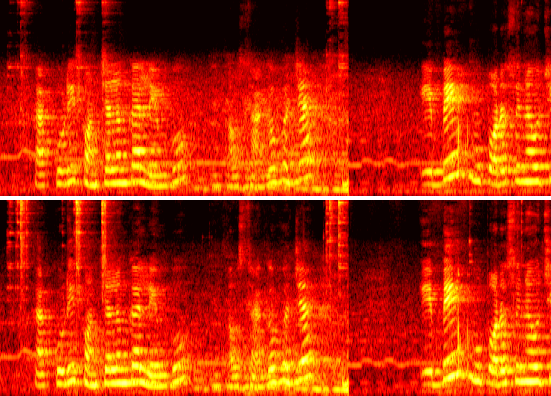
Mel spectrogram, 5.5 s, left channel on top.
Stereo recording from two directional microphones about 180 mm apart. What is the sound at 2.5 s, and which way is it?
Speech, 5° left (ahead or behind).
